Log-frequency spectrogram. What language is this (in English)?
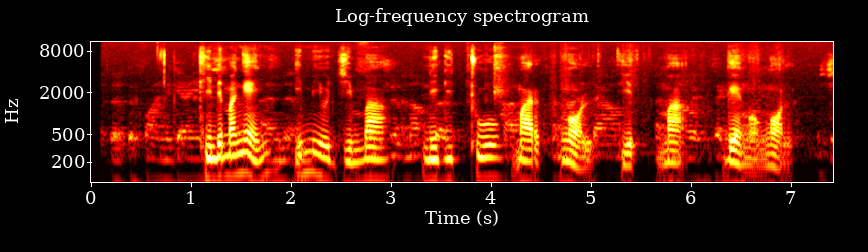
Luo (Kenya and Tanzania)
